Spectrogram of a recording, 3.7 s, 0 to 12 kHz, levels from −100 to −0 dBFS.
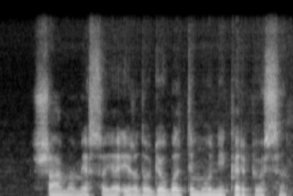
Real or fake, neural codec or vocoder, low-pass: fake; vocoder, 44.1 kHz, 128 mel bands, Pupu-Vocoder; 10.8 kHz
